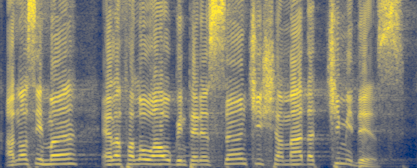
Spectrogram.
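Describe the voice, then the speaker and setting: A Brazilian pastor preaches a sermon to his congregation in a high, pushed, bright voice at a moderate pace. He teaches in plain colloquial words, using rhetorical questions and short emphatic phrases, and the recording has a long hall reverb.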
